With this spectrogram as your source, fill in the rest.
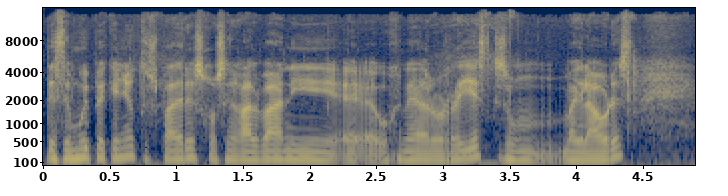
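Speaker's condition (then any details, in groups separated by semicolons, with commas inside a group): No condition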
